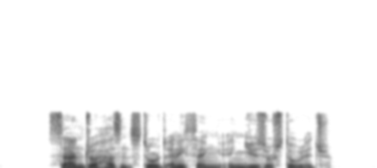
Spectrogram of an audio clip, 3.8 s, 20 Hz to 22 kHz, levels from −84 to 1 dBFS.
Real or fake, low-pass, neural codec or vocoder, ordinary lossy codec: real; 7.2 kHz; none; MP3, 48 kbps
